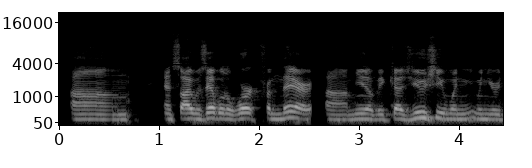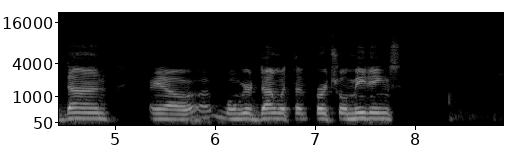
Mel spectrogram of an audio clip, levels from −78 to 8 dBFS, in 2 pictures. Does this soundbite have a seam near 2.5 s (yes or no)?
yes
